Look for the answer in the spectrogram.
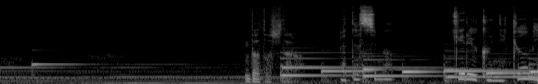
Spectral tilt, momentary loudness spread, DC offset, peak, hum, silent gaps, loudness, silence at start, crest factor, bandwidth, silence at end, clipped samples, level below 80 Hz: -3.5 dB/octave; 24 LU; under 0.1%; -14 dBFS; none; none; -33 LUFS; 0 s; 22 dB; 17.5 kHz; 0 s; under 0.1%; -56 dBFS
